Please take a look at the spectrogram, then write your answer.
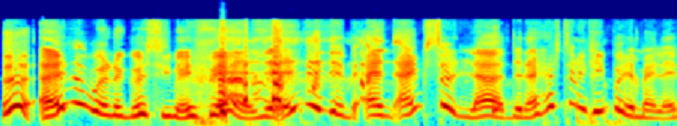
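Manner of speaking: sarcastic, mocking, high sing-song voice. Retelling how she teases her mom about going out: mocking imitation of mom. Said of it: "my mom is like".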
